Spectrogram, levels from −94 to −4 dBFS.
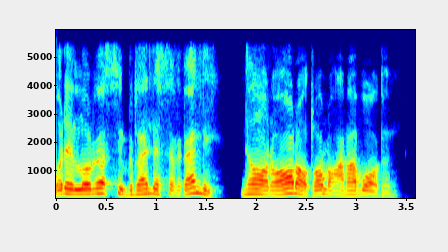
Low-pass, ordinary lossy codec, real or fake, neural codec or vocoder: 5.4 kHz; none; fake; codec, 24 kHz, 1 kbps, SNAC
